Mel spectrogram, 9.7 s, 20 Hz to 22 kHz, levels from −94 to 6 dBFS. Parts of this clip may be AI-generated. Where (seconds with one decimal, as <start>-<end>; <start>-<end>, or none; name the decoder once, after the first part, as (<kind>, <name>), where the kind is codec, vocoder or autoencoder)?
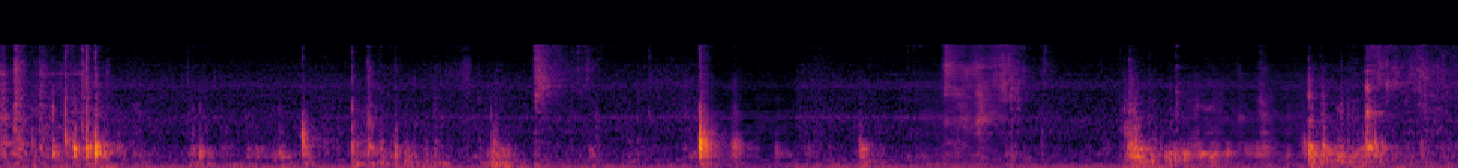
4.7-5.3 (vocoder, Vocos); 6.1-6.7; 7.9-8.7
